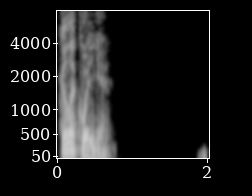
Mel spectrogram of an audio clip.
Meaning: bell tower, belfry
- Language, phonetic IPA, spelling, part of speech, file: Russian, [kəɫɐˈkolʲnʲə], колокольня, noun, Ru-колокольня.ogg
